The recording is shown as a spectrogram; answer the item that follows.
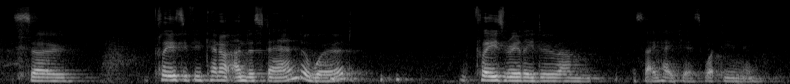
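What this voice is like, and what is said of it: Strong Australian accent. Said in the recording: “I can have quite a strong Australian accent”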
